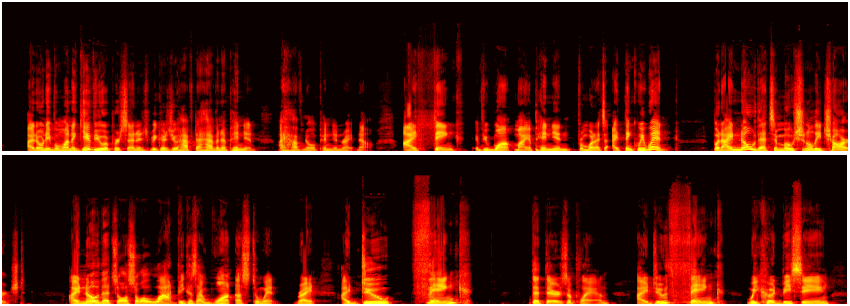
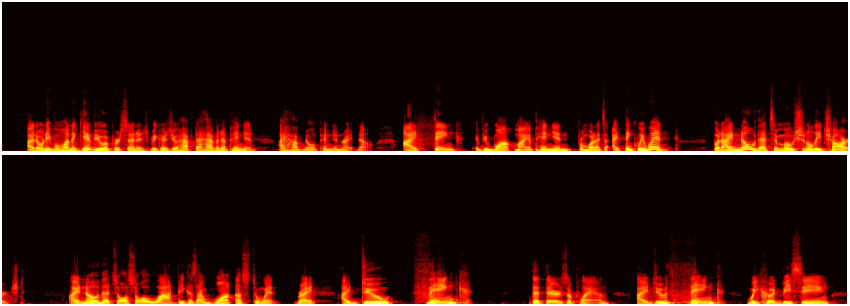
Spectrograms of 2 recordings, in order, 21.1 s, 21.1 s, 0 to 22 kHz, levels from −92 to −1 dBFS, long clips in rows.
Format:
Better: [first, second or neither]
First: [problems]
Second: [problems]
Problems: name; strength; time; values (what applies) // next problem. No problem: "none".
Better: first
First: none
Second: muffled; very; fading above 1.5 kHz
